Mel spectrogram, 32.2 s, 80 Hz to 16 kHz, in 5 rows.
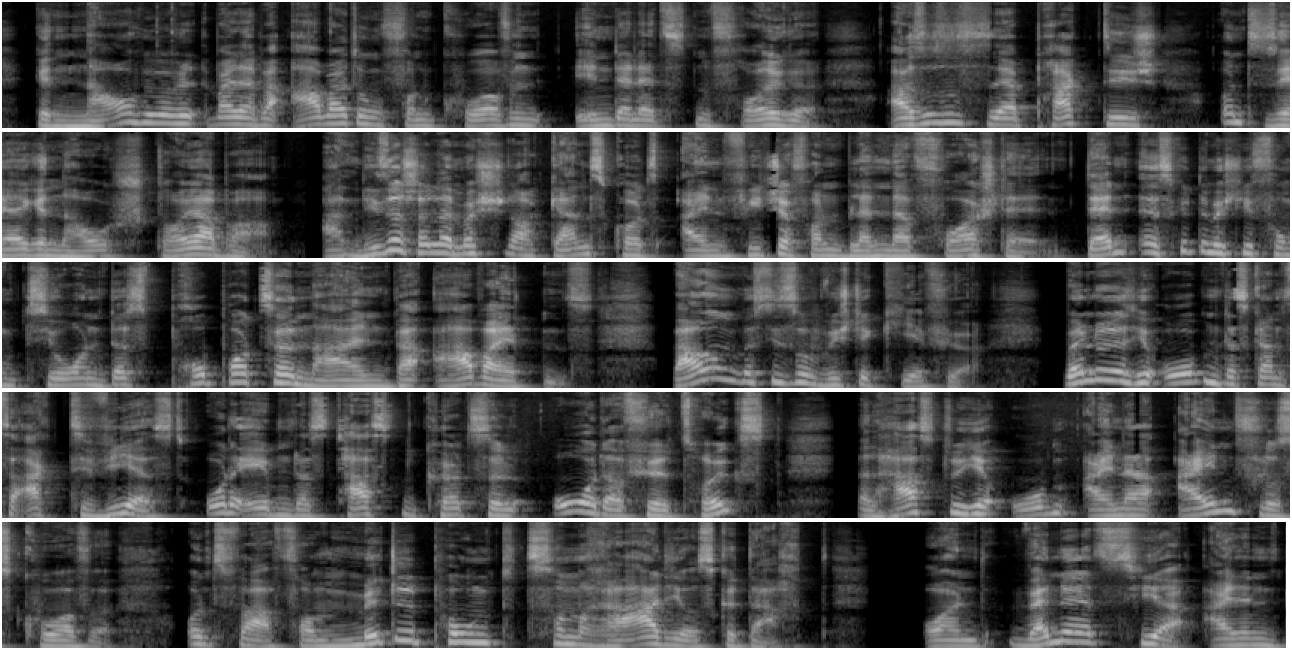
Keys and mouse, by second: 0.8 click, 1.5 click, 2.6-3.9 drag, 4.4 click.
